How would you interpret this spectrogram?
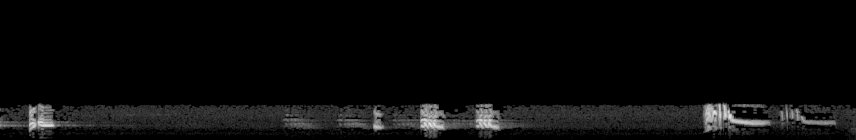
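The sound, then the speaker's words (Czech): A ring ouzel sings short, clear fluty whistles in brief phrases separated by pauses, ending with a longer slurred note, heard alone against a silent background. “Kos horský rád zpívá časně ráno i za soumraku na vyvýšených místech.”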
